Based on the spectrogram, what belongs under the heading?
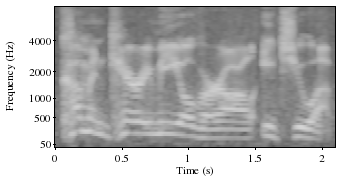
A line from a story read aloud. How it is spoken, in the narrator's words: he roared out at the ducks in a terrible voice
